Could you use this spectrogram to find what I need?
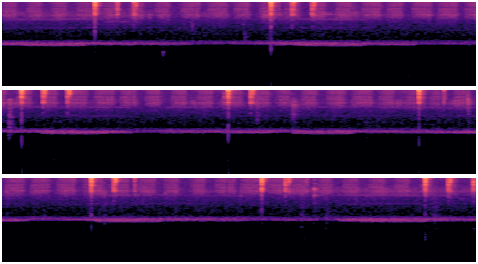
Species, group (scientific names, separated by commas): Leptophyes laticauda, Orthoptera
